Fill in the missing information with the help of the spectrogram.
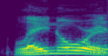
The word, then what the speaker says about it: Laenor: Is it Laenor? – Yeah. Laenor is what we're going with. I don't know. Okay. It's spelled L-A-E-N-O-R. – Laenor. Why not? Laenor. Like Eeyore.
